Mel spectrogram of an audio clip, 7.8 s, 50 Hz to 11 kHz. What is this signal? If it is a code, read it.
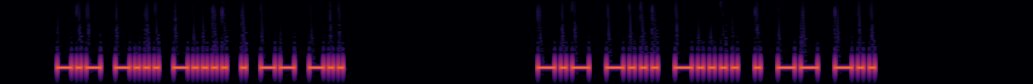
Morse code, heard as a keyed tone, about 35 wpm, 700 Hz. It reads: KB6EMD KB6EMD
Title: Speed Racing - USA 2x3 Call Signs 28wpm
